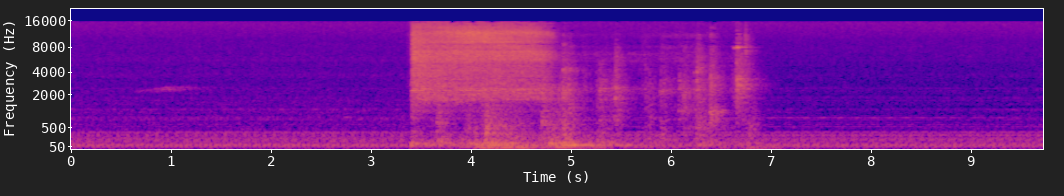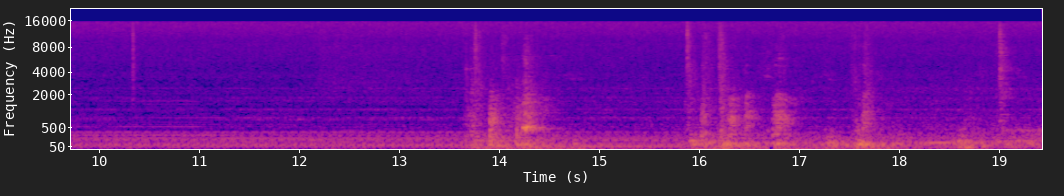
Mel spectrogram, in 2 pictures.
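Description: An electric train's motors hum steadily.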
